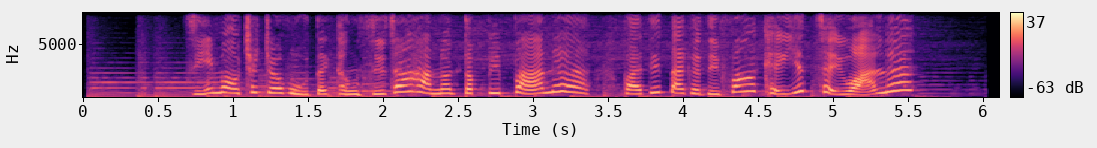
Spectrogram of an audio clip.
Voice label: 女童; 子母奶

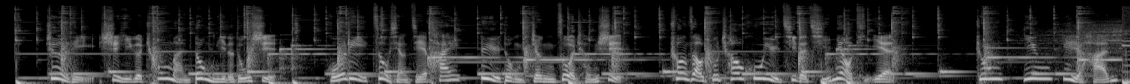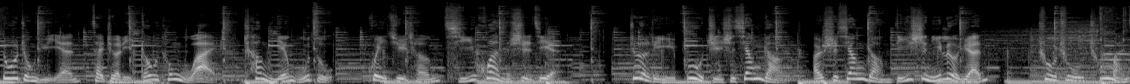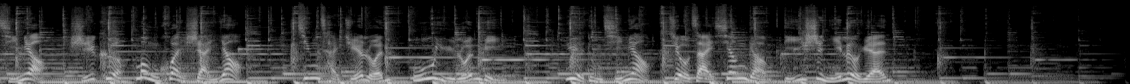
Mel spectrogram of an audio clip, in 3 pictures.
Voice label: 普通話男聲; Disney

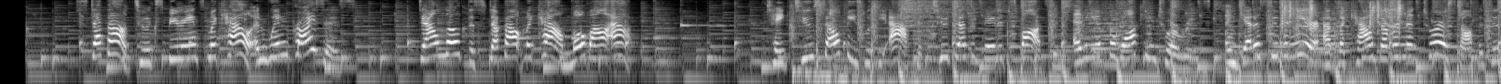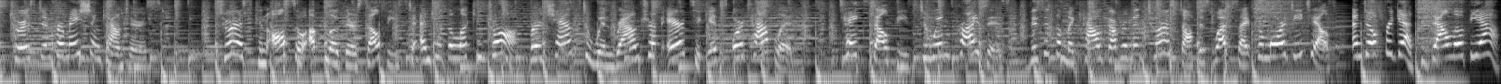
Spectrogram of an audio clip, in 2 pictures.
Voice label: 英語女聲 TVC; Macau

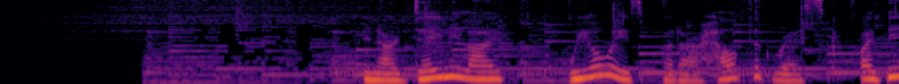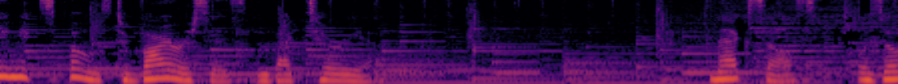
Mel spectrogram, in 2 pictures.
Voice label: 英語女聲; Maxell-UK

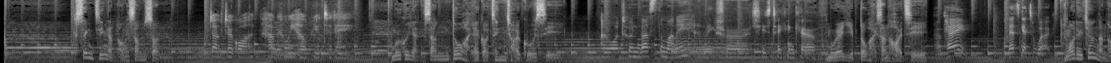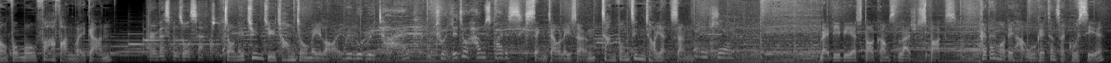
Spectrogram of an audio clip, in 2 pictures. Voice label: 粵語男聲; 星展銀行

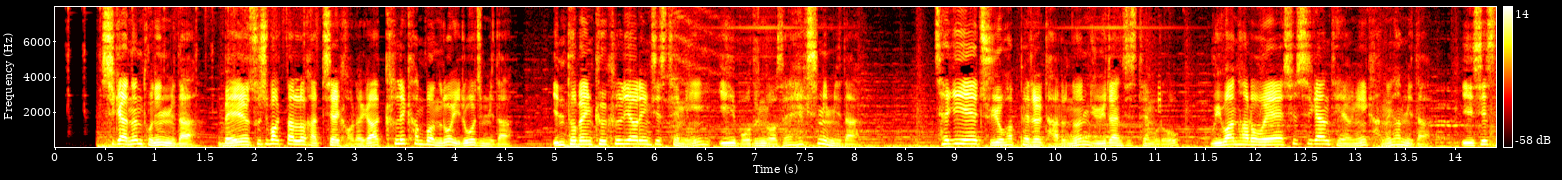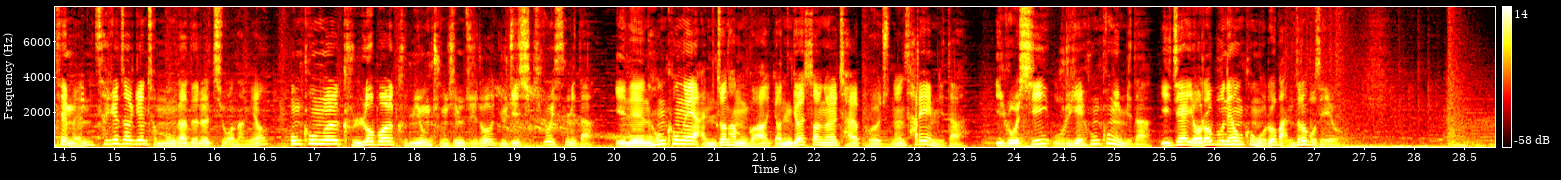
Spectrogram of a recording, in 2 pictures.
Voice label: 韓語男聲; BrandHK Korean Brain

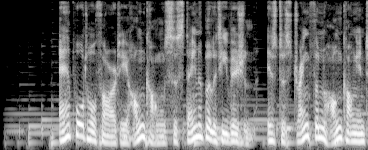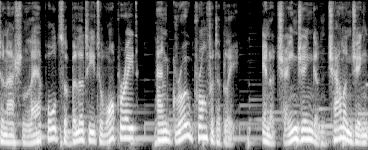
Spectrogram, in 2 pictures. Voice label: 英語男聲; AAHK

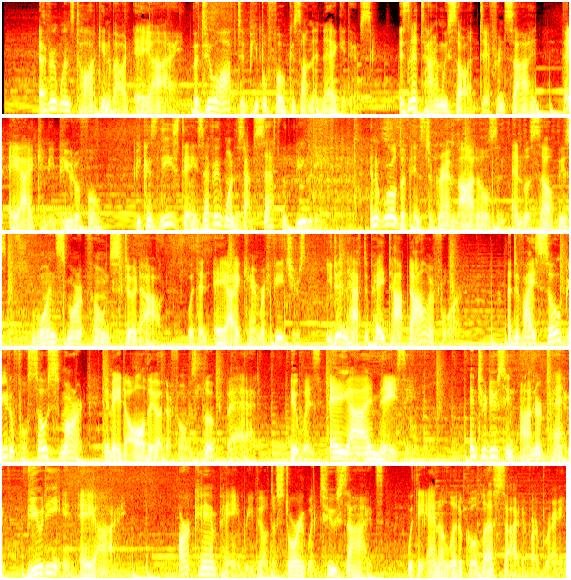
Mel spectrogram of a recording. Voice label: 英語男聲; Honor

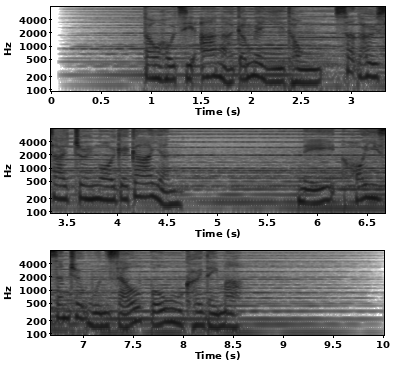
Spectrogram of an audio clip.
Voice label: 粵語女聲 慈善

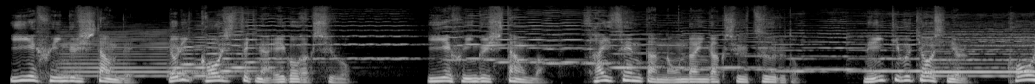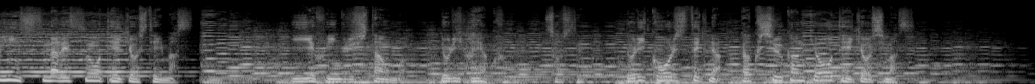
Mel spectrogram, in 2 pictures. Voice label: 日語男聲 English 旁白; EF

